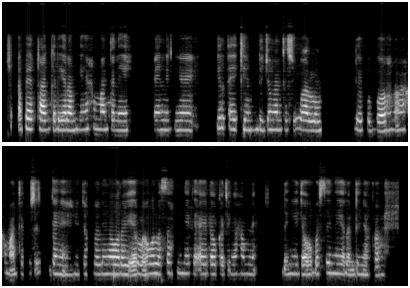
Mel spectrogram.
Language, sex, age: Wolof, female, 25-35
